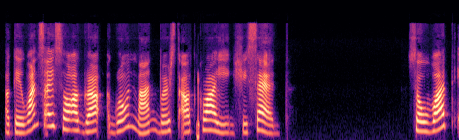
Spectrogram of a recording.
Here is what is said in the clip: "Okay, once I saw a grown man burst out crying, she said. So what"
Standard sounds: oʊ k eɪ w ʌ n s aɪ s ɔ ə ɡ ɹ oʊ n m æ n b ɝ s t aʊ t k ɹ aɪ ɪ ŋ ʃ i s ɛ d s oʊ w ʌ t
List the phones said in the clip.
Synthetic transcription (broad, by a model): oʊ k eɪ w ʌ n s aɪ s ɔ ə ɡ ɹ oʊ n m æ n b ɝ s t aʊ t k ɹ aɪ ɪ ŋ ʃ i s ɛ d s oʊ w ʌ t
